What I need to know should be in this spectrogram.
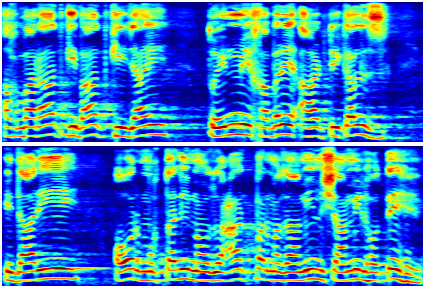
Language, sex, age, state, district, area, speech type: Urdu, male, 18-30, Uttar Pradesh, Saharanpur, urban, spontaneous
